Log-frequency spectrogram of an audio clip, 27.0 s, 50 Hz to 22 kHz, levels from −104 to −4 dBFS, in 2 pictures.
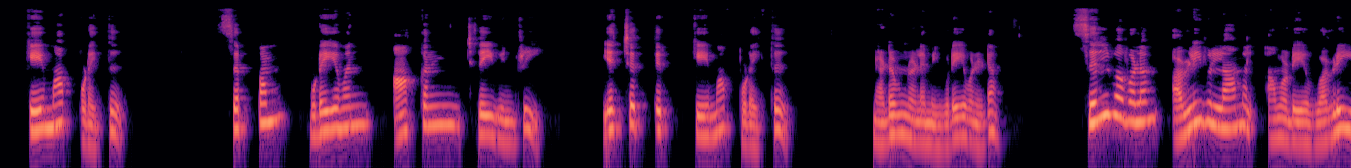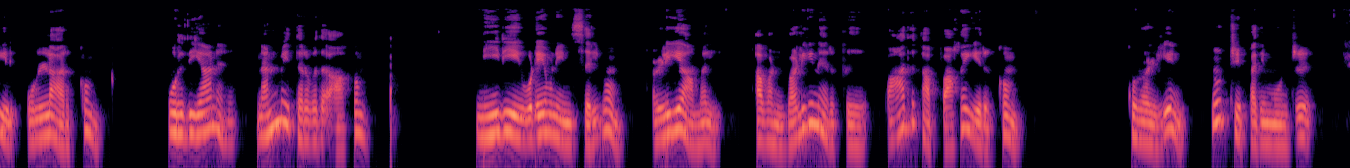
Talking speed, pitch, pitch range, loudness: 65 wpm, 180 Hz, 140-225 Hz, -35 LUFS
